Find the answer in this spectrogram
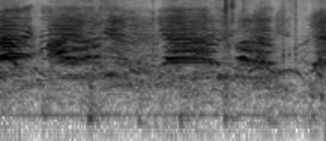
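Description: A group of children shouting together in loud, high-pitched bursts about a second apart, a chant or cheer from the players or the sideline.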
